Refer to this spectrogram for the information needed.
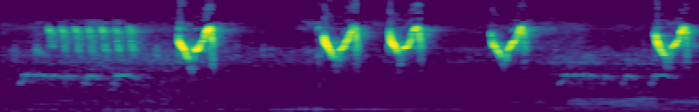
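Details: Bar-winged prinia sounds for provoking song in other birds: a quick buzzy rattle, then sharp V-shaped double chirps repeated about every half second, over a faint low hum.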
